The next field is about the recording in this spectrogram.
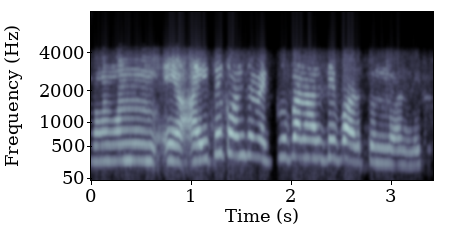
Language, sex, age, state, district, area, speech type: Telugu, female, 18-30, Telangana, Ranga Reddy, rural, conversation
